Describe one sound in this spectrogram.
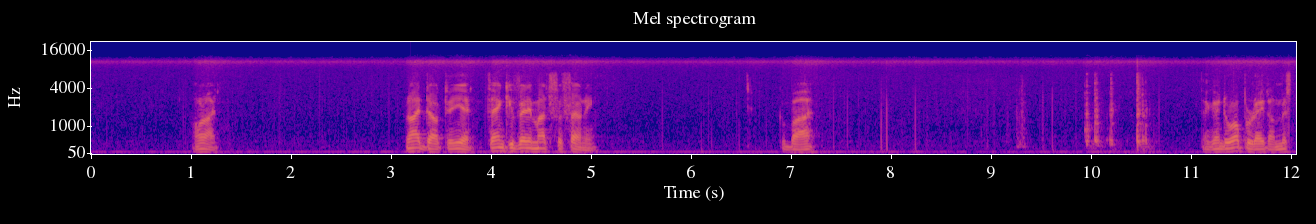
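A man speaks into a telephone in a calm, low voice.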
